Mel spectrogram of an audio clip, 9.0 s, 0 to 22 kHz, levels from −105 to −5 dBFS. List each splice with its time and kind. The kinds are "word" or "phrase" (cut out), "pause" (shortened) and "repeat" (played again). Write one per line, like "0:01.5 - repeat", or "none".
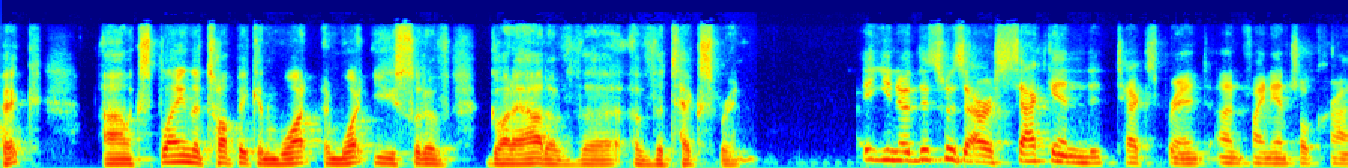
none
